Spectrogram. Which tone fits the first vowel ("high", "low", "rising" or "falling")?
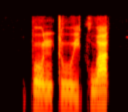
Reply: low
